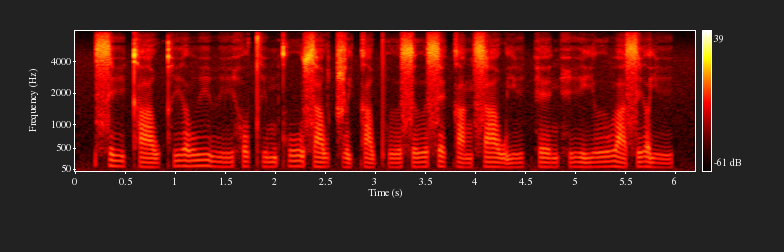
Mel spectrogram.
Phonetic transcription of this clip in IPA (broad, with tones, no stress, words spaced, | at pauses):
siː˧˩kʰaː˩wkʰi˧ə̯ ʋiː˥˨ʋiː˩˧ho˧˩ t̪ʰi˧˩mkʰuː˥˨sa˧w t͡ɕo˩˧jka˩w pʰɯː˩sɯː˧˥se˧˥ ka˩˧ŋ saː˥˨wjiː˧˥k̚heː˧ŋ hiː˧jɯː˧˥ ʋa˩si˥˨ə̯jiː˩˧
